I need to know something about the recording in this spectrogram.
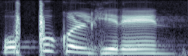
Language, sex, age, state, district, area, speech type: Tamil, female, 18-30, Tamil Nadu, Tiruvarur, rural, read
